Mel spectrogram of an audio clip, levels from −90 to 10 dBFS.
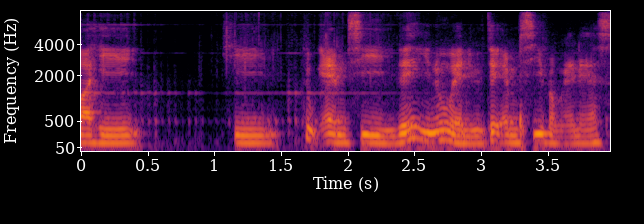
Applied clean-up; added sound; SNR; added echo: neural mask model RNNoise.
